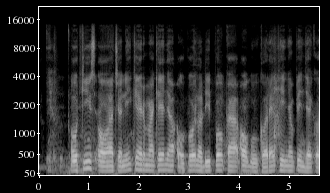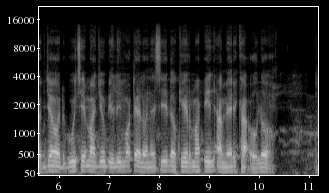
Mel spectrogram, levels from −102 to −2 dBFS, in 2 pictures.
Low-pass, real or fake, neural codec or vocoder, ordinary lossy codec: 14.4 kHz; fake; codec, 44.1 kHz, 2.6 kbps, SNAC; none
